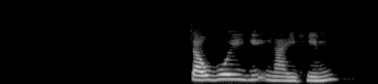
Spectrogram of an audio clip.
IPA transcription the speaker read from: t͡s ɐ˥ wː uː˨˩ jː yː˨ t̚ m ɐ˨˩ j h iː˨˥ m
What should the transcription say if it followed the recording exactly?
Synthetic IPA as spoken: t͡s ɐ˨ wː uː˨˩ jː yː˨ t̚ ŋ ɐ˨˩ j h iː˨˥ m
